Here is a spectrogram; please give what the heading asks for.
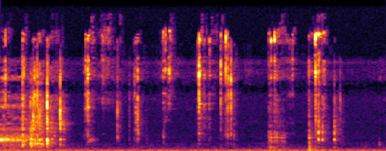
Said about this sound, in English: so I'm gonna take my scissors,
